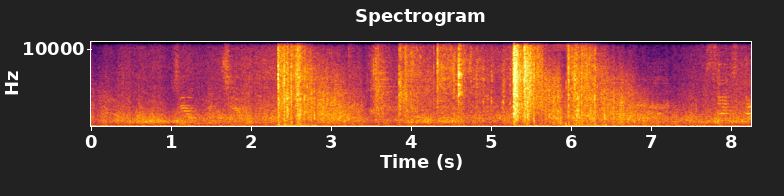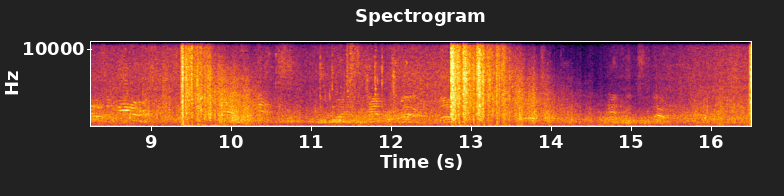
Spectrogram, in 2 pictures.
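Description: Shells explode with heavy thuds across the water.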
